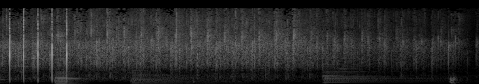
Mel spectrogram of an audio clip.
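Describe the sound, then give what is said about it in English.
A church audience claps their hands to the Lord after a psalm, in a sustained burst of applause, dense and steady, with a few sharp isolated claps at the start and low sustained tones humming underneath. “I think you ought to clap your hands to the Lord for that.”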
